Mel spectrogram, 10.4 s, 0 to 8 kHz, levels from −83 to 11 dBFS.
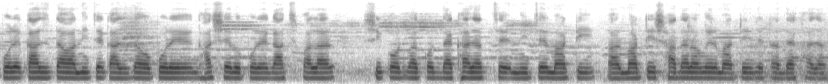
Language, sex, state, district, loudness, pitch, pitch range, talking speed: Bengali, male, West Bengal, North 24 Parganas, -19 LUFS, 150 Hz, 150-155 Hz, 145 wpm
